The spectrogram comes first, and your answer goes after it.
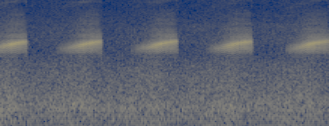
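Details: Granular poison frog (Oophaga granulifera) croaking in the low mountains on Costa Rica's south Pacific side; buzzy, high-pitched calls about half a second long, slightly rising, repeated roughly once per second over a steady hiss of background noise.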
